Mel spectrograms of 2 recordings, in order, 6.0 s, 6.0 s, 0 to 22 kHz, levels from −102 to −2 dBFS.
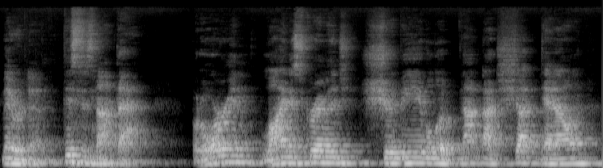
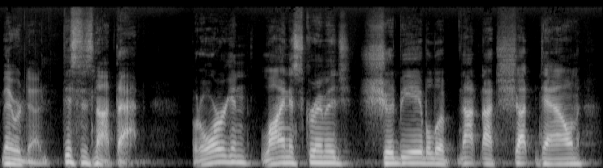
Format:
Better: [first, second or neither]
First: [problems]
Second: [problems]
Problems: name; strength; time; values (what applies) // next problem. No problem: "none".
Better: second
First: off-mic speech; far // room echo; slight; dies away in 0.4 s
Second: none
